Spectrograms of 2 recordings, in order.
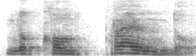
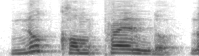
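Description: First: Teacher repeats No comprendo for students; slow repeat. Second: No comprendo, every syllable drawn out; teacher models no comprendo slowly; slow model phrase. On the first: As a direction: model No comprendo slowly. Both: Shown as a demonstration. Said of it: "تکرار بفرمایید".

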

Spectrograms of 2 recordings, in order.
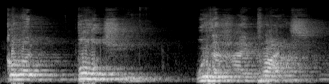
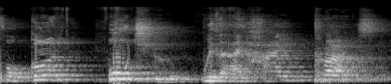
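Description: First: Slow and firmer, "bought" stressed with a rising tune; emphatic repeat. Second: Slow deliberate reading, stress on bought; slow emphasis. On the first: Preacher repeating the verse so the congregation takes it in, slow and firm. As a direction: drive "bought" home with a slow rise. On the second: Preacher stressing the verse to the congregation, slow and deliberate. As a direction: lean on "bought" slowly, word by word. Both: Shown as a demonstration. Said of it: "we're emphasizing on verse twenty".

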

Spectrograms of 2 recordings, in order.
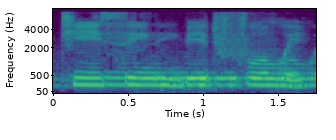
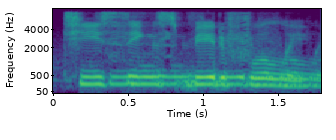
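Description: No difference in how they are said.

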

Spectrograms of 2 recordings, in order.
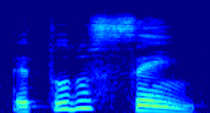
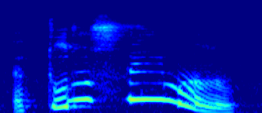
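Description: First: Said in the usual way. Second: Amazed repeat. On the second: Real, not acted. Gamer marvelling at maxed-out armour, excited and high-pitched.

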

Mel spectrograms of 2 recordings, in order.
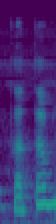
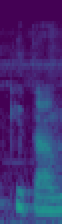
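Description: First: कतब read flat as "katab" with no vowel signs; wrong reading. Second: किताब said fully as "kitaab" with its vowel signs; correct reading. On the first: Teacher to children, showing the misspelling कतब read as "katab". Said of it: "यानी कि कतब नहीं होगा". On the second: Teacher to children, giving the correct किताब as "kitaab". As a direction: pronounce किताब clearly as "ki-taab". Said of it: "किताब लगाएंगे मात्रा लगा के". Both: Shown as a demonstration.

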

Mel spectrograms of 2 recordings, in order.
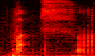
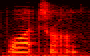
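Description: First: Whisper. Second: Said in the usual way. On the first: Real, not acted. Asks teammate twice, whispered.

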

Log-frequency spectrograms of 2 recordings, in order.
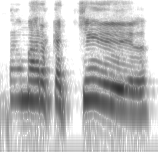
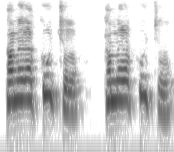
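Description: First: "kamar kecil" said slowly, a clear a in kamar and e in kecil; correct kamar kecil. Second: "kamera kucel" with an extra e in kamera and u for e in kucel; learner's kamera kucel. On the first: Shown as a demonstration. Lecturer shows students the correct slow "kamar kecil". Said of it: "Kita kan tidak kesulitan mengatakan kamar kecil". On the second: Retold or imitated. Lecturer mimics an American learner's "kamera kucel". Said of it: "orang Amerika baru belajar mengatakan kamera kucel".

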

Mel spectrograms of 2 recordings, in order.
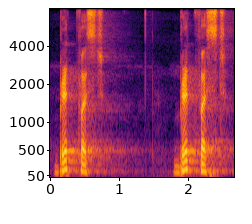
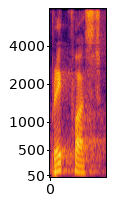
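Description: First: "Breakfast" with a weak ending, "brek-fust"; correct BREAKFAST. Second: "breakfast" with a full A, "brek-faast"; wrong BREAKFAST. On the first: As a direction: reduce the last vowel of "Breakfast". ("Breakfast" said "BREK-fust") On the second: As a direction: open the last vowel of "breakfast". ("breakfast" ending like "fast") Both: Shown as a demonstration. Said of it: "This is not breakfast".

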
